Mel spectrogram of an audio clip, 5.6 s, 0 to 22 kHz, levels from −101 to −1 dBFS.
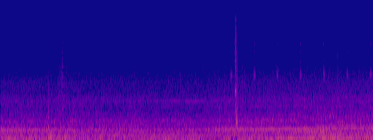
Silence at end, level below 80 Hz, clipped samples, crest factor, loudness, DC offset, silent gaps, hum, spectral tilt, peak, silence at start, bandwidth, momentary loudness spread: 0 s; -66 dBFS; under 0.1%; 14 dB; -62 LUFS; under 0.1%; none; none; -8.5 dB/octave; -46 dBFS; 0 s; 6.2 kHz; 6 LU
